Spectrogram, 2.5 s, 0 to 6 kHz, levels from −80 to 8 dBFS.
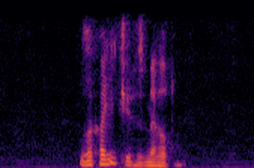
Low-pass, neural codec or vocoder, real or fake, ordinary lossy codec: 5.4 kHz; codec, 24 kHz, 1 kbps, SNAC; fake; AAC, 32 kbps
